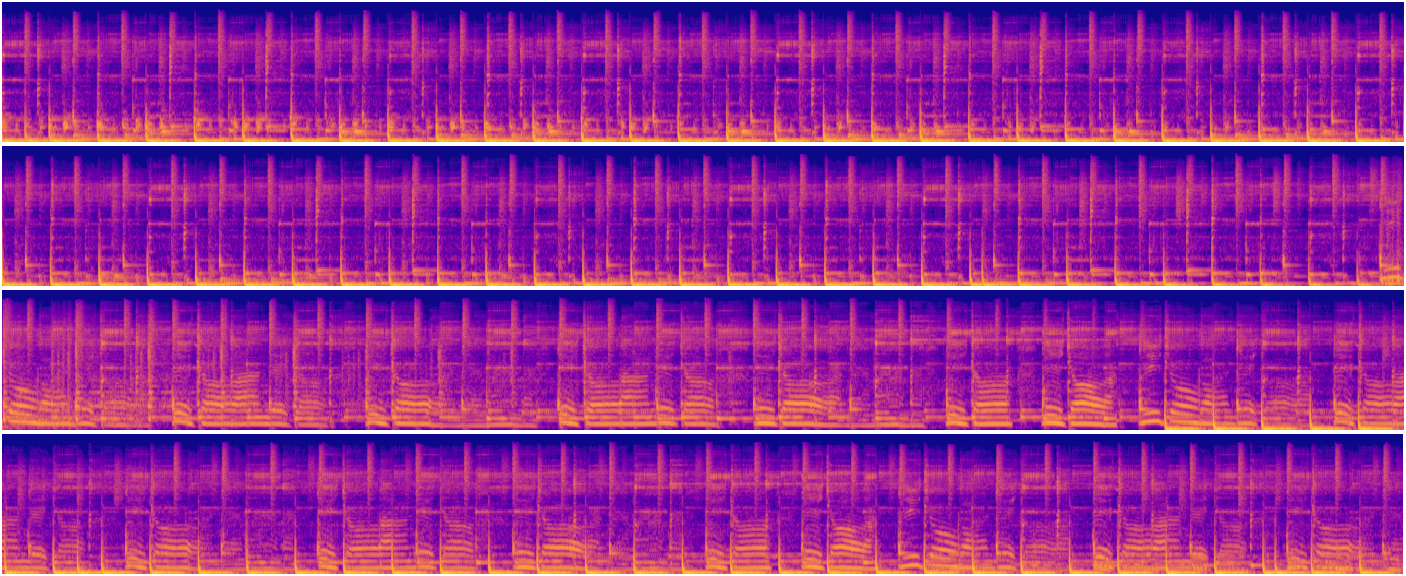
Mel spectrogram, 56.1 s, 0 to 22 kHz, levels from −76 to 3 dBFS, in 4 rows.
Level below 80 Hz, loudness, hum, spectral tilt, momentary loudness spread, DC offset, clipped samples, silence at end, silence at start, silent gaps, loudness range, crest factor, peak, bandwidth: -14 dBFS; -15 LUFS; none; -4.5 dB/octave; 4 LU; under 0.1%; under 0.1%; 0 s; 0 s; none; 3 LU; 14 dB; 0 dBFS; 16.5 kHz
